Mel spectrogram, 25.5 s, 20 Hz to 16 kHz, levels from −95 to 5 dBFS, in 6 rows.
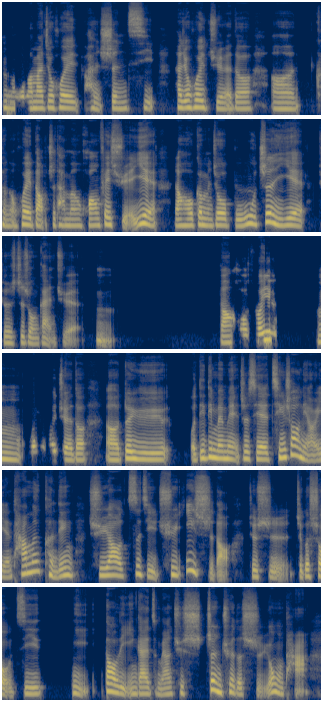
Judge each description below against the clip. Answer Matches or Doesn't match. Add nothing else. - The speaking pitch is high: Doesn't match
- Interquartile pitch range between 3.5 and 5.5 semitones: Doesn't match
